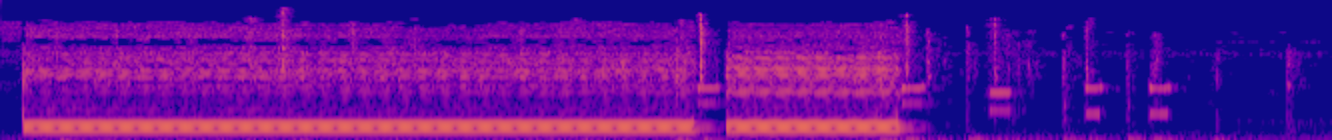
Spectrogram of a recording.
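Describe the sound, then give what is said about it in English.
A steady dial tone hums loudly for a few seconds, breaks briefly, resumes, then gives way to a quick series of short, distinct keypad beeps as a phone number is dialed to call a second phone that has Do Not Disturb switched on. “So if I make a phone call now.”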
